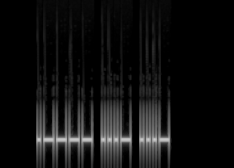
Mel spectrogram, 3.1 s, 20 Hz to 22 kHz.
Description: Morse code, heard as a keyed tone, about 28 wpm, 700 Hz. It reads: 1VV
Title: Three Challenging Letter-Number Combinations 28wpm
